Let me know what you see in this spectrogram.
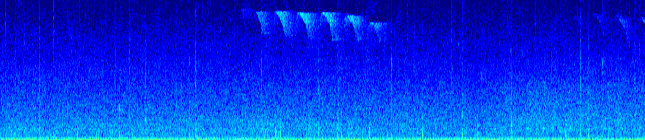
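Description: Light rain falling steadily in woodland: an even hiss with scattered drop ticks. A run of about six short, high, falling chirps comes about five seconds in, and a few more near the end.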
